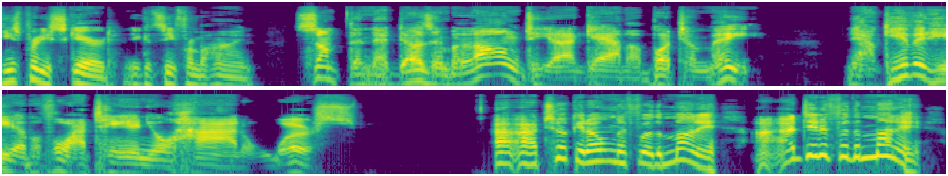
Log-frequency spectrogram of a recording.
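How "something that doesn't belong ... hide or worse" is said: storybook swamp witch voice. Reading a comic aloud, voicing the swamp witch confronting a scared thief: swamp witch voice.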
